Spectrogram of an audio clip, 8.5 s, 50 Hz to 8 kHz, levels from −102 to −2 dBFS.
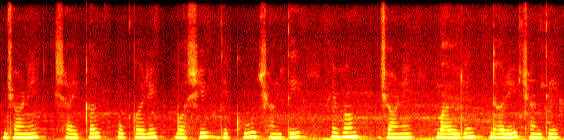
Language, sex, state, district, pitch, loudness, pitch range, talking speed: Odia, female, Odisha, Khordha, 220 Hz, -14 LUFS, 215-235 Hz, 65 wpm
